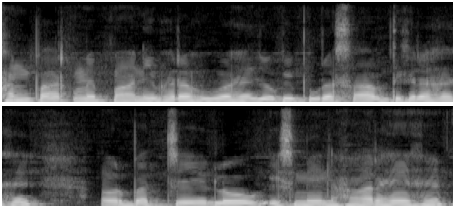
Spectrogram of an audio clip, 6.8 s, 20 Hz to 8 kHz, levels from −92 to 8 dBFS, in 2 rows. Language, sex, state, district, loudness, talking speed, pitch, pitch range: Hindi, male, Uttar Pradesh, Lalitpur, -15 LUFS, 175 wpm, 165 Hz, 160-175 Hz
